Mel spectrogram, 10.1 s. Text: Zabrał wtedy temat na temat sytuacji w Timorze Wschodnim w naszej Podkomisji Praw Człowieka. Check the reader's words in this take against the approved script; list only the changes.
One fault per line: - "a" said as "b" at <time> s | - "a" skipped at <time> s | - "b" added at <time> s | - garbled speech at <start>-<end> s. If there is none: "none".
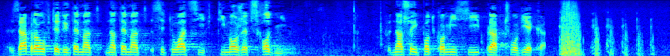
none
